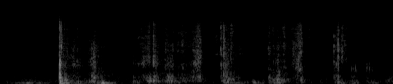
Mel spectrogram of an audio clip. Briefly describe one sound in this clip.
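Playing cards rustle and slide as a hand gathers them up.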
